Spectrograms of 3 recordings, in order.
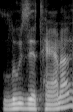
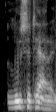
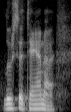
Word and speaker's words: Lucatana: Boneyard Tree, Wiser, All Uncovered, and Lusatana. Is that how you pronounce it? Lucatana. Yeah, Lucatana.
